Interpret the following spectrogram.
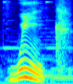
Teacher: Âm y dài mình đọc nó sẽ căng miệng ra hai bên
